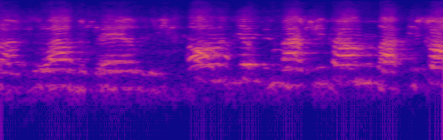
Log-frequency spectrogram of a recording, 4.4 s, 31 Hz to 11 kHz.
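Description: Children singing a Scots street-game song, heard through an old 1952 reel-to-reel tape recording.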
